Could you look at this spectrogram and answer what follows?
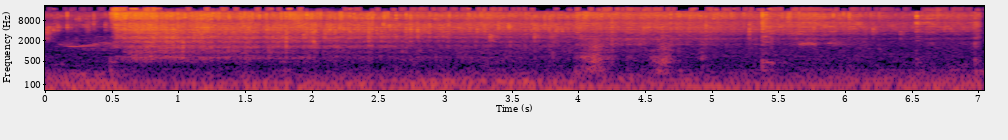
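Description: Chopped onions sizzle in hot oil with bay leaf, dried chili, cumin and garam masala in a pan, a steady close frying hiss with a few stirring scrapes, no voices.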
